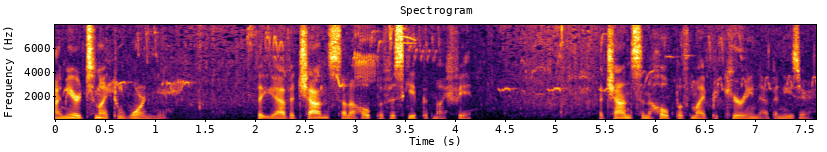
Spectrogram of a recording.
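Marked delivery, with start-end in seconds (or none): none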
